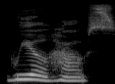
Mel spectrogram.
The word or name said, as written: wheelhouse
